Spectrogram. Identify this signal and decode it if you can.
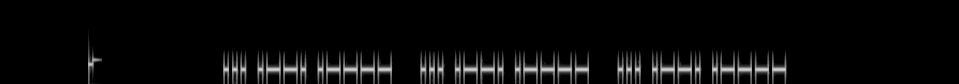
Morse code, heard as a keyed tone, about 28 wpm, 700 Hz. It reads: SP1 SP1 SP1
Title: Callsign Prefixes for Top 25 DXCC - Repeated 3x - 28wpm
